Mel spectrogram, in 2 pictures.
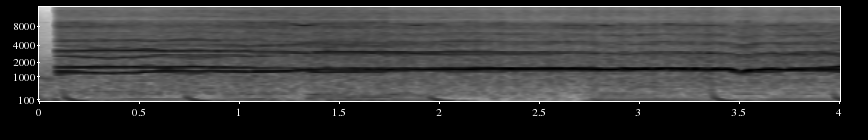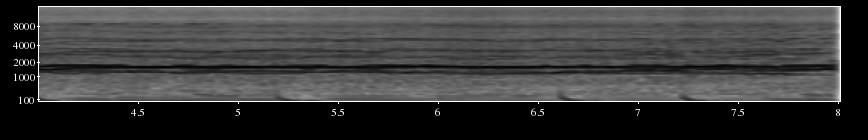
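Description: DJI Avata's ducted propellers whining as it hovers, several close high tones wavering together in pitch.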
